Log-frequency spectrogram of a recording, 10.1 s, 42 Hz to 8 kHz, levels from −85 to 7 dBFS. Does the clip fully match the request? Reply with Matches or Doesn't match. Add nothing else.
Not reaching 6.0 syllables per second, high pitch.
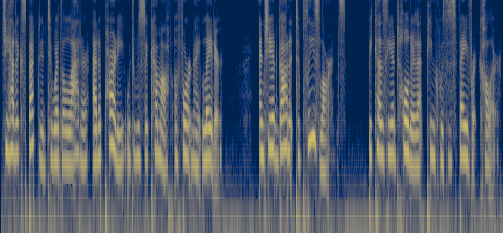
Doesn't match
